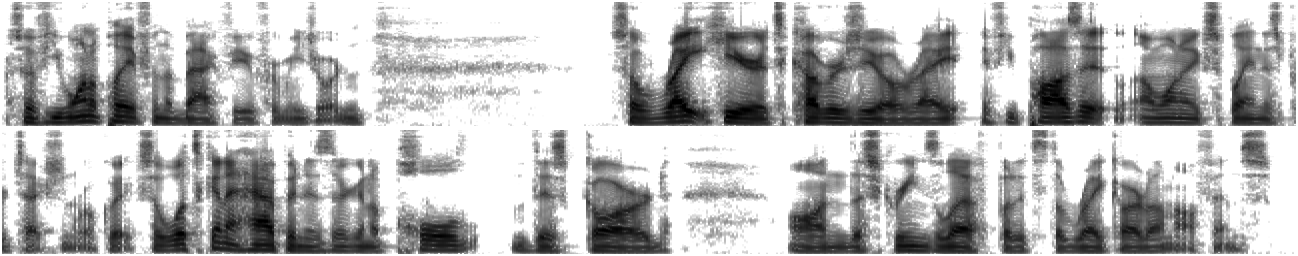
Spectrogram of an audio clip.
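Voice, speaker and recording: A man's voice: low-pitched, steady tone, a little fast, vocal fry, no room sound, studio quality. A man co-hosting a football podcast, explaining plays from game film and often checking in with "right?". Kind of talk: film breakdown.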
